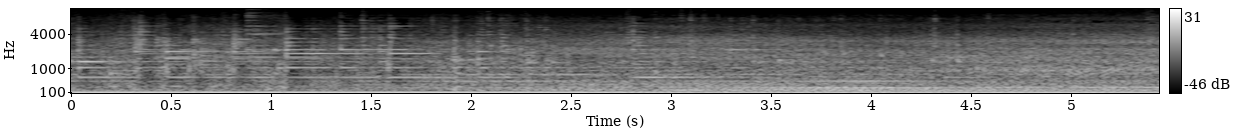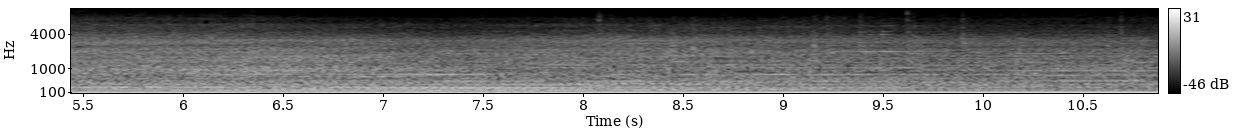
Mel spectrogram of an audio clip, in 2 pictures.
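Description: A rotary tiller grinds and churns through soil and stones.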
